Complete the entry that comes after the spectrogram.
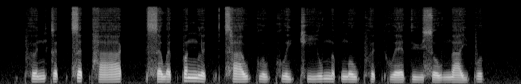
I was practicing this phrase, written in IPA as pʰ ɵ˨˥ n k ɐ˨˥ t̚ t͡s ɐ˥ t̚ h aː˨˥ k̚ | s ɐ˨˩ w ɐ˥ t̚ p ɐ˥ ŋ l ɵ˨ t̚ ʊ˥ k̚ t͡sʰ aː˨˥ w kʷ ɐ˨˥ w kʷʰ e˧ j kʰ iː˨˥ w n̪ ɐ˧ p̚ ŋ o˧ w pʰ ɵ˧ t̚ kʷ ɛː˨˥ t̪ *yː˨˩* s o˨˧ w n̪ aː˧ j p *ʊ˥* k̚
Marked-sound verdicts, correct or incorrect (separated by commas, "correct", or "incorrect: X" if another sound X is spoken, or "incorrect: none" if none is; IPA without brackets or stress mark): incorrect: yː˨, correct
